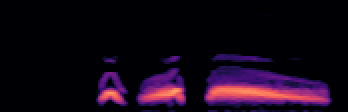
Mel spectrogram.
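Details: Spotted dove cooing as a decoy to lure wild doves: a short arched coo, a rising swelling coo, then a long level coo that fades slightly downward, all mellow and mid-pitched.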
